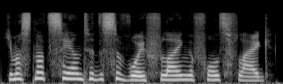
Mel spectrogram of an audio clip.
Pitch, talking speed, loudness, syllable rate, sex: 220 Hz, 235 wpm, -17 LUFS, 5.3 syllables/s, female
